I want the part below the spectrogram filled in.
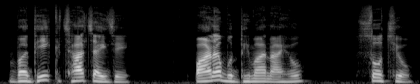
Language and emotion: Sindhi, neutral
